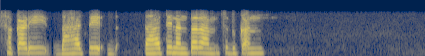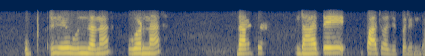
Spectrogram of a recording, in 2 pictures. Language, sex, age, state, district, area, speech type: Marathi, female, 18-30, Maharashtra, Akola, rural, conversation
